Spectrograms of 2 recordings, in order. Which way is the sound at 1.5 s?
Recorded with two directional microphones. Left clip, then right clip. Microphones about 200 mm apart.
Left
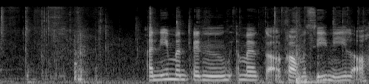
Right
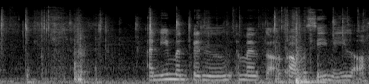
45° left (ahead or behind).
